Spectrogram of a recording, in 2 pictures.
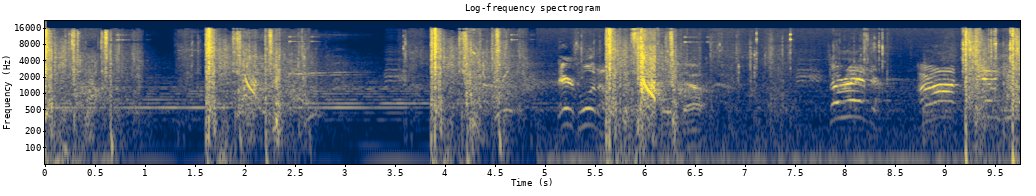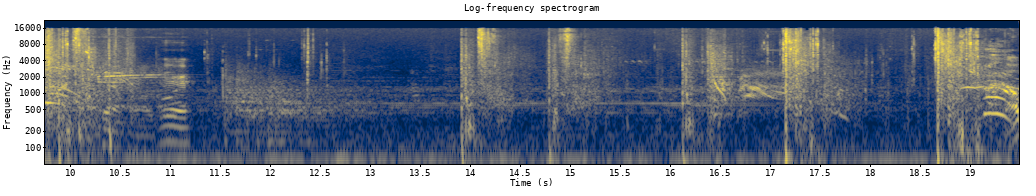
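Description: A Red Dead Redemption shootout at Pike's Basin crackles with repeated gunshots and bursts of rapid fire, near and far, under frequent shouting voices.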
